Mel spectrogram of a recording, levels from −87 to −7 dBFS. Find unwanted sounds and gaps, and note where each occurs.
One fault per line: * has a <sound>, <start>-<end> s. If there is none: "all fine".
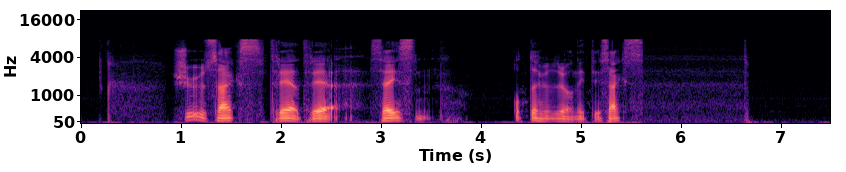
all fine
